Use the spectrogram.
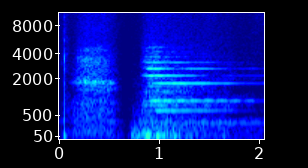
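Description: Church bells ring out with a rich, sustained metallic resonance, two strokes blending into a lingering hum, with no voices.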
